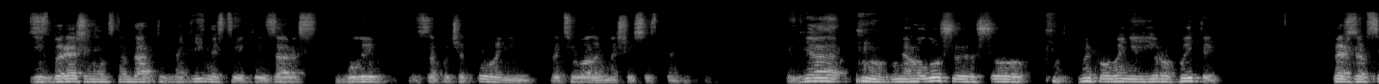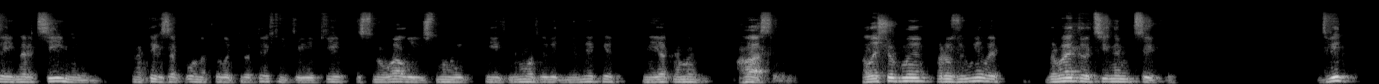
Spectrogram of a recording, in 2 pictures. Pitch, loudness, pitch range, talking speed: 120 Hz, -25 LUFS, 110-130 Hz, 100 wpm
